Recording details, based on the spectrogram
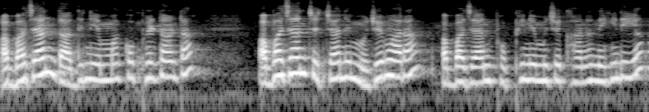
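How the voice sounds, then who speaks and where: A woman's voice: on the high side, moderate pace, lo-fi sound, close to an everyday voice. A woman voicing an innocent, sad little boy who makes simple, plaintive complaints in a spoken story. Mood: pleading.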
